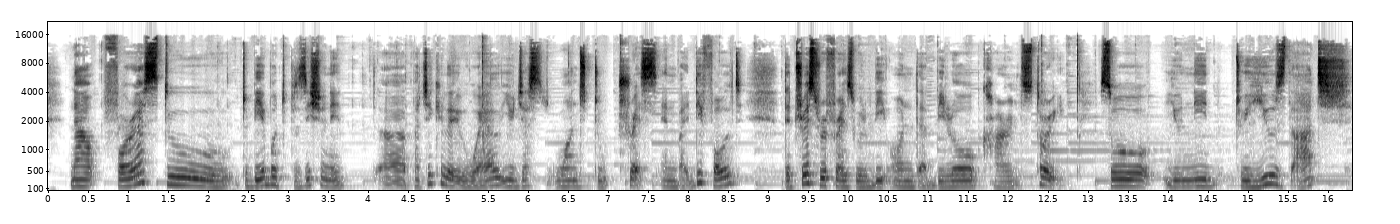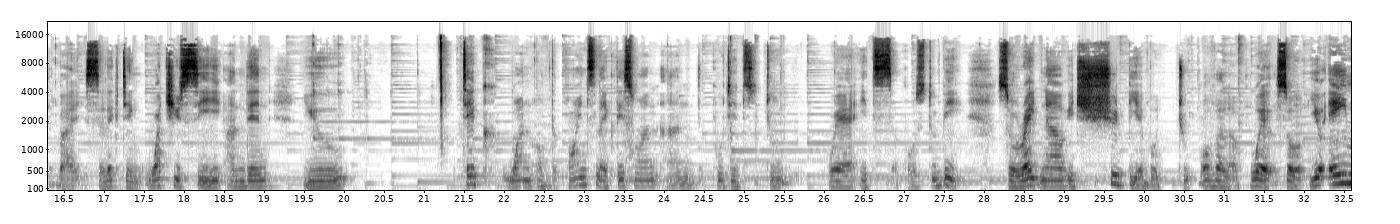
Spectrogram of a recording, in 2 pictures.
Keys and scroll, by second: 11.8 Escape, 12.3 Escape, 20.2 ctrl+d.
